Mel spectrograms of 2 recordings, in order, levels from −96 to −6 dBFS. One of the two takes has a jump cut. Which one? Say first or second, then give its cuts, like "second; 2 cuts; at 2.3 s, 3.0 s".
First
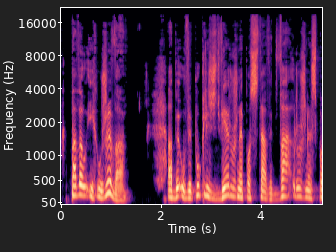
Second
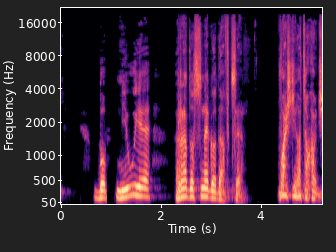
second; 1 cut; at 0.9 s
